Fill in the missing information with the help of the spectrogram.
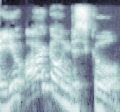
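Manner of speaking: patient parent modelling the word; gentle correction. Shown as a demonstration. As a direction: say "school" back with a clean K sound. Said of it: "but I'd say".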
